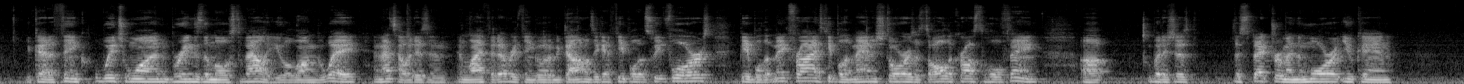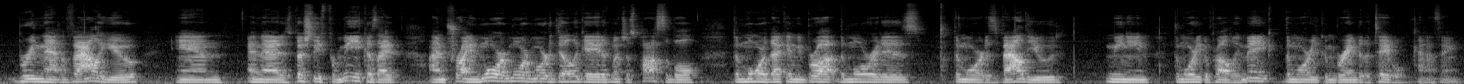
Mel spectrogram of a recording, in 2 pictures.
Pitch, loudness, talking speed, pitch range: 115 Hz, -18 LUFS, 230 wpm, 110-125 Hz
